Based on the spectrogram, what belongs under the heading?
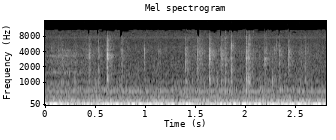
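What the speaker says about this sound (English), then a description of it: "I'm going to type the word graduation" Rapid typing on a computer keyboard, a close run of quick irregular key clicks over steady background hum, with no talking.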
